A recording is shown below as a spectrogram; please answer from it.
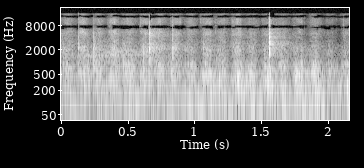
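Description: White wax candle rubbed back and forth over printer paper laid on a dried leaf: a soft, scratchy rubbing, with a couple of light ticks.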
